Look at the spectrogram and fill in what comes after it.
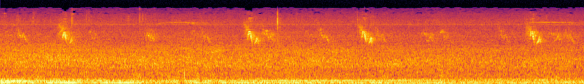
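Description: A bird calling over and over: short, high, downslurred chirps about once a second, over a low steady hum.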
